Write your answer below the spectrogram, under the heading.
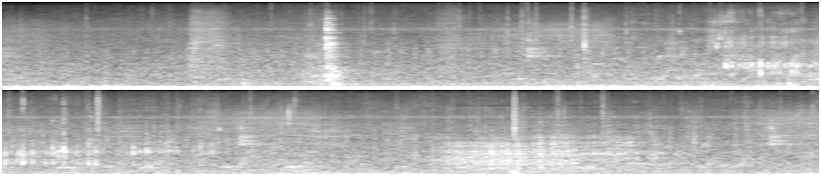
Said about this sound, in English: Each night as darkness fell, I rowed the black stretch of ocean to a neighbouring barren island where the local peasants buried their dead. Each night before the dawn, I rowed back with a boat full of rotten human flesh.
